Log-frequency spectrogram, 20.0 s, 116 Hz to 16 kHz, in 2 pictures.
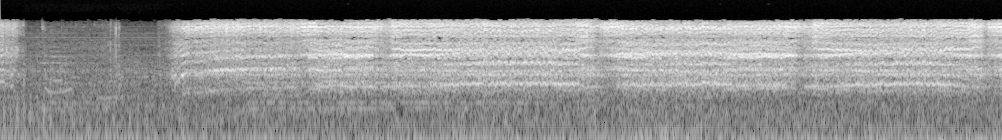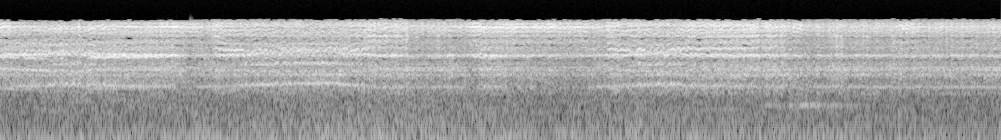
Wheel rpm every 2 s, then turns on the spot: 30, 180, 200, 200, 190, 200, 190, 200, 190, 200.
none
